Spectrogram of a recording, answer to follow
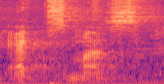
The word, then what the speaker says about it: Xmas: letters m a s this can also be read as christmas or you can say xmas still uh there is a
